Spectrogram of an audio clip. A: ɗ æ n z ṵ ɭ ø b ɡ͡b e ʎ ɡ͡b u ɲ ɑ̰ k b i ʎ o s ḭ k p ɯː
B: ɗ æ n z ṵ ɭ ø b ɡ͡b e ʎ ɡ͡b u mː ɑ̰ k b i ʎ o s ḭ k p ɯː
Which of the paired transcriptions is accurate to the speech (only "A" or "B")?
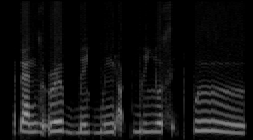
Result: A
